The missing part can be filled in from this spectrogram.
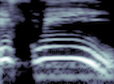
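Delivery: barely audible, breathless, raspy, winded voice. Retelling a barely audible person's reply, imitating a raspy, winded voice. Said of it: "The voice is real raspy, and it's like me, you know, like like like they're winded".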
